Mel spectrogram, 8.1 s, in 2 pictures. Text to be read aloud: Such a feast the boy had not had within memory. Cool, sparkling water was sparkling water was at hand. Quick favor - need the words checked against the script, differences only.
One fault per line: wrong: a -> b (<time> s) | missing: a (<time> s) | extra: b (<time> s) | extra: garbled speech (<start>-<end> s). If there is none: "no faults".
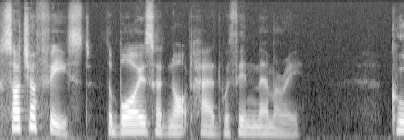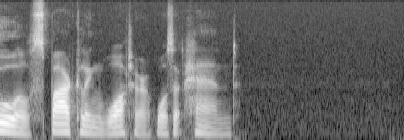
wrong: boy -> boys (1.1 s)
missing: sparkling water was (5.8 s)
